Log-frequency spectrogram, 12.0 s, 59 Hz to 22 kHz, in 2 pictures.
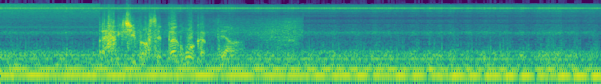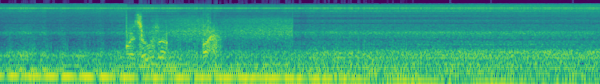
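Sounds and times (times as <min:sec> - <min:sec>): twin piston aircraft engines droning: 0:00.0 - 0:12.0.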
